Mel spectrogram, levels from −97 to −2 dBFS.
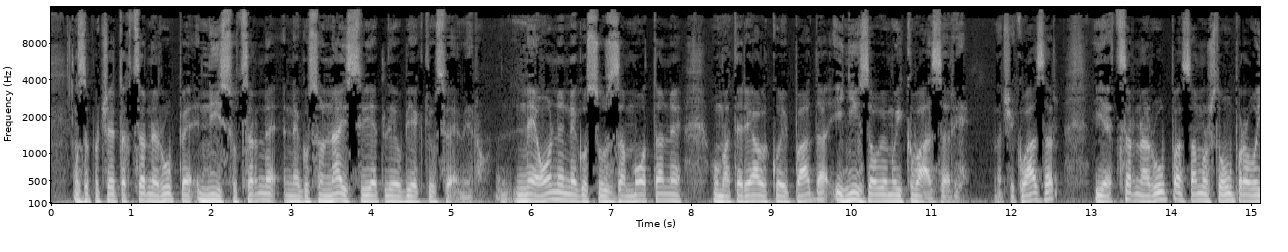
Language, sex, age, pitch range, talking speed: Croatian, male, 50-69, 105-120 Hz, 135 wpm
